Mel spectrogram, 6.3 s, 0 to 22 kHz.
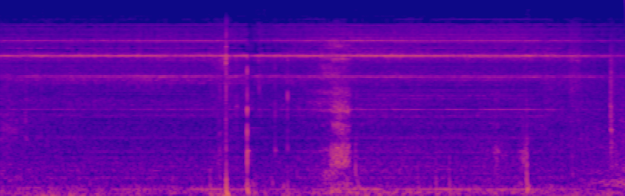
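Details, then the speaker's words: BMW N54 during a failed MHD flash from an iPhone, engine off: steady high-pitched whine of the low-pressure fuel pump running flat out nonstop; owner suspects the pump, possibly an aftermarket unit, may have died. "i've just come back and the low pressure fuel pump is screaming doesn't sound good the low pressure fuel pump"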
